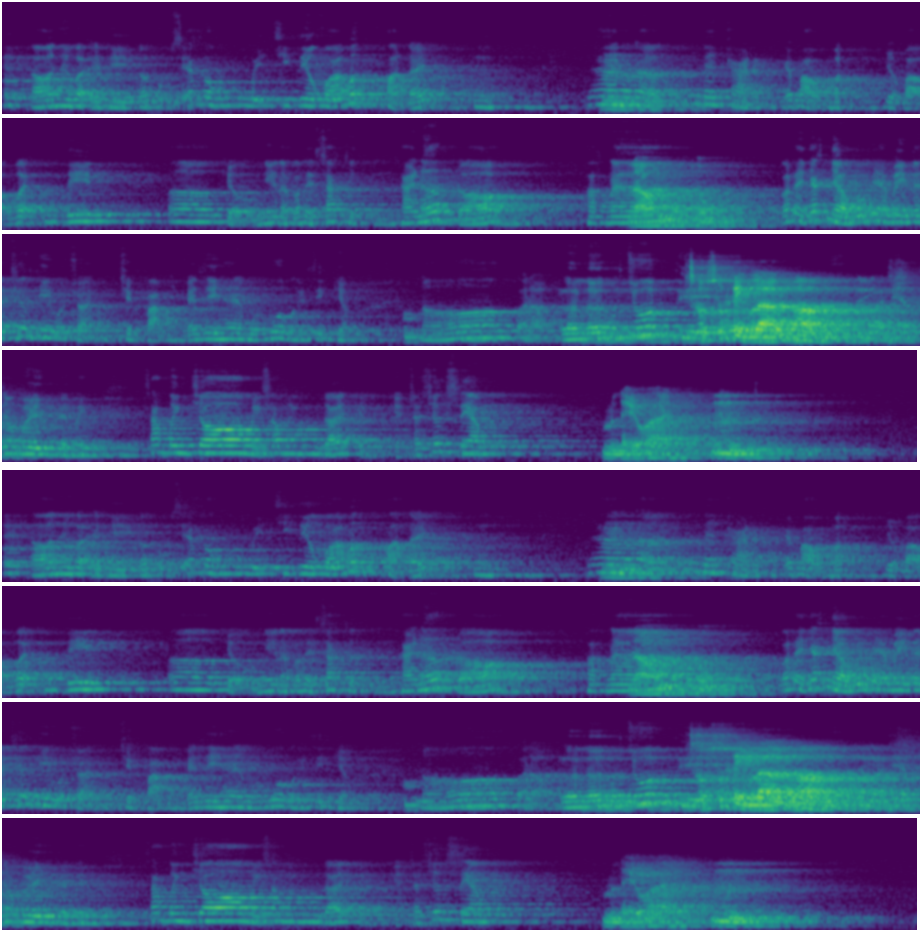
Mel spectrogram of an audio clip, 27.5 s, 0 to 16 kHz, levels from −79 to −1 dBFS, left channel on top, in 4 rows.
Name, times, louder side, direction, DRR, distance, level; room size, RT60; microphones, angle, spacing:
voice 1, 0.2-3.2 3.5-3.7 4.4-6.3 6.6-7.7 8.1-10.6 11.3-12.0 12.7-16.4 16.9-19.5 19.9-24.3, left 1 dB, 25° left, 1 dB, 1.4 m, -34 dB
voice 2, 11.6-12.3 16.8-16.9 18.2-18.6 19.0-20.3 25.2-25.7 26.0-26.2, left 2 dB, 85° left, -1 dB, 1.8 m, -24 dB
15.0 x 11.5 x 4.1 m, 2.2 s
head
